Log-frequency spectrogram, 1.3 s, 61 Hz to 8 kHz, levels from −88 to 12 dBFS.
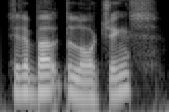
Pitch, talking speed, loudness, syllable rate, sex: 140 Hz, 235 wpm, -19 LUFS, 6.4 syllables/s, male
